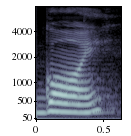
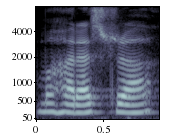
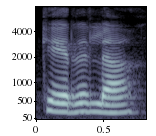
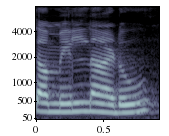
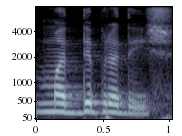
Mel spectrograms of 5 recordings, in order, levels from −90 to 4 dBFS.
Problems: none marked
